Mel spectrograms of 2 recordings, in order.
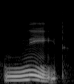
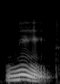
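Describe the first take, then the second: No difference in how they are said.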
